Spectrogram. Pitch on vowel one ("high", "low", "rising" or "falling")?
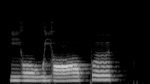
low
